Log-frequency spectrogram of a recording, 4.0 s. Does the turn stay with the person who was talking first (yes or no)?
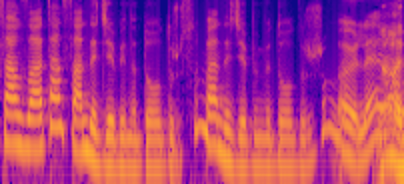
no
